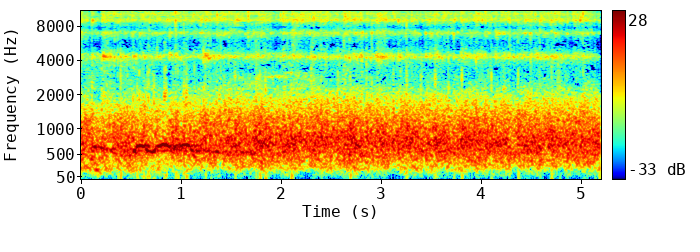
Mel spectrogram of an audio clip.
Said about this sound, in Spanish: a ver, un aplauso.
